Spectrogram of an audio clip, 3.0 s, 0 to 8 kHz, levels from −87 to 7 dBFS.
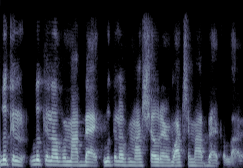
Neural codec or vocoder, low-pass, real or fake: codec, 44.1 kHz, 7.8 kbps, DAC; 7.2 kHz; fake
